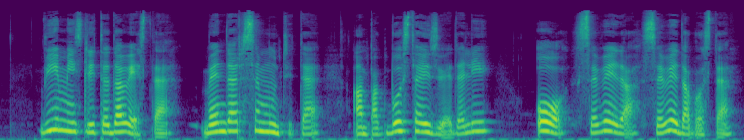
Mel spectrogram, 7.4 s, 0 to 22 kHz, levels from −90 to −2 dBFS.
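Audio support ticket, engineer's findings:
No faults found in the speech audio on review.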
